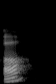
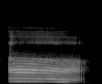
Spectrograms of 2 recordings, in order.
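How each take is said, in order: First: The vowel is short and brief. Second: The vowel is drawn out and long. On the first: The speaker calls it wrong. "C'est pas un A" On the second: The speaker calls it right. "un A allongé"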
